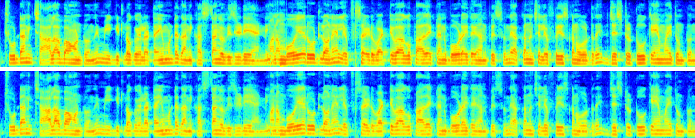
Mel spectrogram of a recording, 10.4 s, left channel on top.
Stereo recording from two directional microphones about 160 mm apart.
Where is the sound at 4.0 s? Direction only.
40° left (ahead or behind).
